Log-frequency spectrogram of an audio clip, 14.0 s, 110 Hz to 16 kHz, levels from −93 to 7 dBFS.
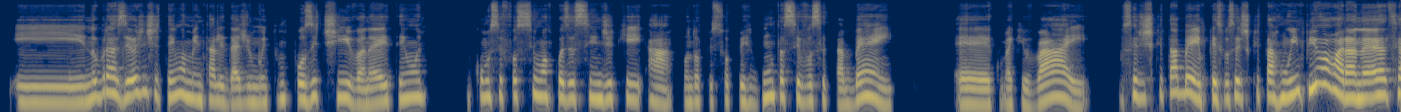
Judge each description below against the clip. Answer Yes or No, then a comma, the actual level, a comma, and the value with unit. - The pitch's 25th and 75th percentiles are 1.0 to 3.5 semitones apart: No, average, 4.3 semitones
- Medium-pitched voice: No, high, 200 Hz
